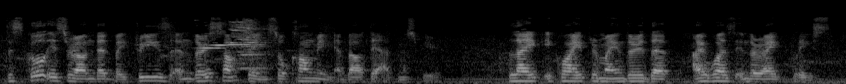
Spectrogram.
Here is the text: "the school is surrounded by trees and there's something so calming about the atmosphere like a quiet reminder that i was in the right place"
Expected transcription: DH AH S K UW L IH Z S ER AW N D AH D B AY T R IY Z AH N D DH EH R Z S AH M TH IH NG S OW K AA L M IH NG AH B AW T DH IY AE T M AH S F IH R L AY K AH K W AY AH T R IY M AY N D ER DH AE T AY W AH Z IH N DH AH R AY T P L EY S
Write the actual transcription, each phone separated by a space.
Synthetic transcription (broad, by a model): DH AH S K UW L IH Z S ER AW N D AH D B AY T R IY Z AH N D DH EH R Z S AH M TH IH NG S OW K AA L M IH NG AH B AW T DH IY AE T M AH S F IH R L AY K AH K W AY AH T R IY M AY N D ER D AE T AY W AH Z IH N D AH R AY T P L EY S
